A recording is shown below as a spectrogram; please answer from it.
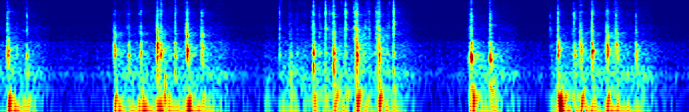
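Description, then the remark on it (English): Rapid clattering keystrokes on a computer keyboard come in four quick bursts separated by short pauses, loud, picked up by a microphone without a noise gate, with no voices. “So sorry to everyone who's had to hear me using my fucking keyboard.”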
